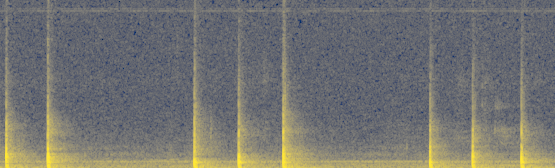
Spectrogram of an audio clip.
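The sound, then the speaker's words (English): Sharp knocks on a wooden door come in short bursts of two and three, each rap ringing briefly with a hollow resonance. It's fairly loud, with quiet gaps between bursts and no voices. “The more that this man stood at the door and knocked.”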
